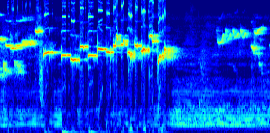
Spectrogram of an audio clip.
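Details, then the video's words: Brown-streaked flycatcher for songbird training, pouring out a continuous three-second stream of high, rapid chirps and whistles ending in a harsh slur, followed by softer high twitters over a low hum. "Masteran burung jongkongan coklat"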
